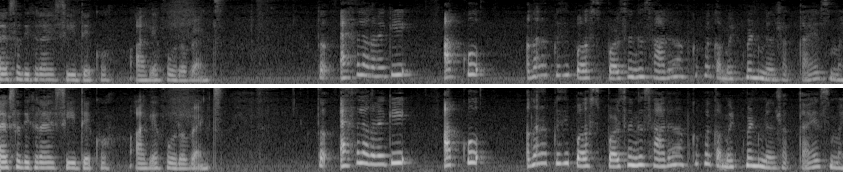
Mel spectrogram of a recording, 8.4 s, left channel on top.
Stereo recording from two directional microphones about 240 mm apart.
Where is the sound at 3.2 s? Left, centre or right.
Right.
